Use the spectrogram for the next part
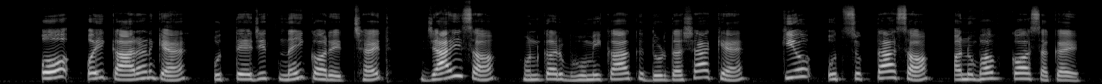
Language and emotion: Maithili, neutral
